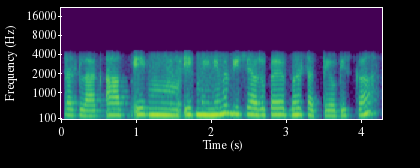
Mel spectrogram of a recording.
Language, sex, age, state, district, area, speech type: Hindi, female, 18-30, Madhya Pradesh, Gwalior, rural, conversation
